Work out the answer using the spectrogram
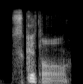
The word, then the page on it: skittle: British English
